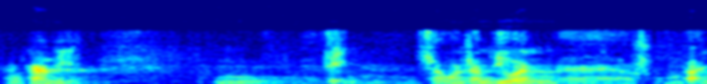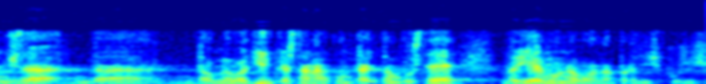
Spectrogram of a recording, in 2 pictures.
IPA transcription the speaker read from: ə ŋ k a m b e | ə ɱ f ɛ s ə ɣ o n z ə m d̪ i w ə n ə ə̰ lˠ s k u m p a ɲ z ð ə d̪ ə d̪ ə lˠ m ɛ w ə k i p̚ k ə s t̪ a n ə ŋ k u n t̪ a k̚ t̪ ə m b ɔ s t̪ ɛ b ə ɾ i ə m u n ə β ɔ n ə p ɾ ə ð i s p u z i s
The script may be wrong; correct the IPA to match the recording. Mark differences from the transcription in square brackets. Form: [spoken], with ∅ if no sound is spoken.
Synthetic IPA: ə ŋ k a m b [i] | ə ɱ f [i] s ə ɣ o n z ə m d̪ i w ə n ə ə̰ lˠ s k u m p a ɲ z ð ə d̪ ə d̪ ə lˠ m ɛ w ə k i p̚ k ə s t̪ a n ə ŋ k u n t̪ a k̚ t̪ ə m b [u] s t̪ ɛ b ə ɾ i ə m u n ə β ɔ n ə p ɾ ə ð i s p u z i s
